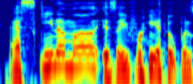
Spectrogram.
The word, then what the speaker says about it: asciinema: and open source program it's asy with Nema behind it kind of like asy Cinema but it's you're missing a syllable for it to be asy Cinema it's esima esima is a free and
